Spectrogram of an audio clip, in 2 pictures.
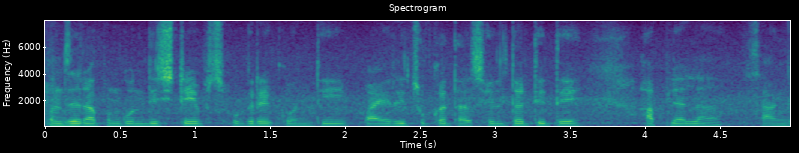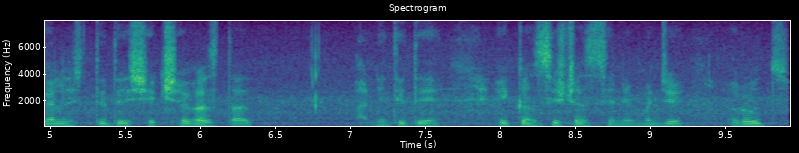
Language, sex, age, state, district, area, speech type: Marathi, male, 18-30, Maharashtra, Sindhudurg, rural, spontaneous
